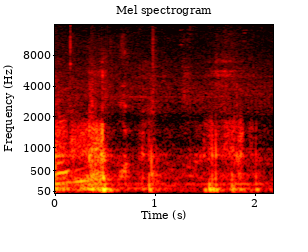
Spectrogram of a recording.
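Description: A microphone being handled: a few dull knocks, with a brief spoken "yep".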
